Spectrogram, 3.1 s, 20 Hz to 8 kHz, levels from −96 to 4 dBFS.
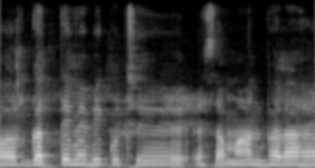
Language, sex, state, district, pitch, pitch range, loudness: Hindi, female, Haryana, Charkhi Dadri, 205 Hz, 200-220 Hz, -21 LUFS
